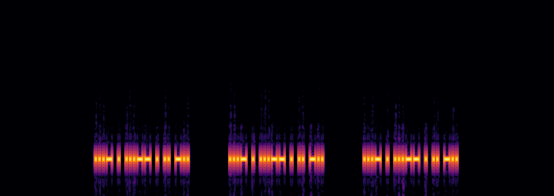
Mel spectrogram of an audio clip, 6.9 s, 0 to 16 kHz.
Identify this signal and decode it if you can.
Morse code, heard as a keyed tone, about 46 wpm, 700 Hz. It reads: VE3EID VE3EID VE3EID
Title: DXCC-100 Call Signs - 6 Characters - Repeated 3x - 50wpm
